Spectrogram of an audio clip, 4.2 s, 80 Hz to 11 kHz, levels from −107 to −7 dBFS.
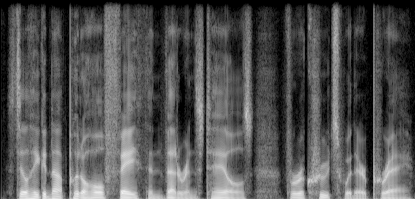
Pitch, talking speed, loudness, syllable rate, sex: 90 Hz, 230 wpm, -21 LUFS, 5.6 syllables/s, male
